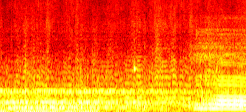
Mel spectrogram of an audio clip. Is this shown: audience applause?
no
